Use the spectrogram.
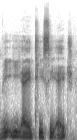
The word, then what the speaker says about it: Veatch: Black and Veatch, I think that's how it's pronounced, Veatch, involving work of any manner with biosafety laboratories in the country of Ukraine.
